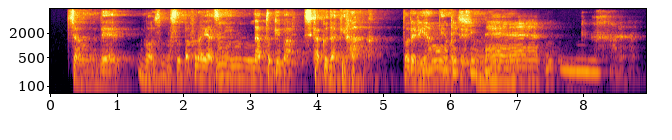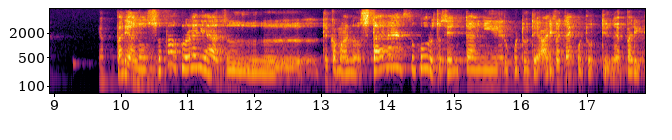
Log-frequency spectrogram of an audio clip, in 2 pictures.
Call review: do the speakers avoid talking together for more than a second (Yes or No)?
No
